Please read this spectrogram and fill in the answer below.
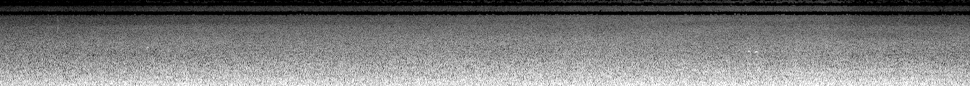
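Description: Steady rushing of river rapids pouring over boulders in a narrow rock gorge, an even, unbroken noise.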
